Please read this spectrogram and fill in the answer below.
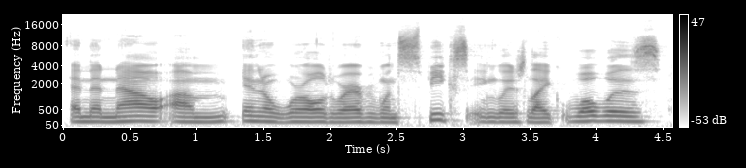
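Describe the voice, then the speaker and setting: A young adult man hosting a podcast, upbeat and energetic as he introduces the show and questions his guest. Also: medium pitch, unhurried, clean tone. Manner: upbeat, energetic, laughs often. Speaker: podcast host.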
